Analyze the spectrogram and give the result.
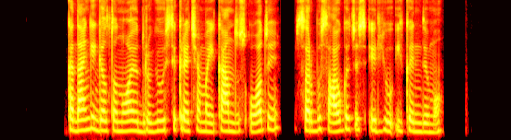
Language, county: Lithuanian, Kaunas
